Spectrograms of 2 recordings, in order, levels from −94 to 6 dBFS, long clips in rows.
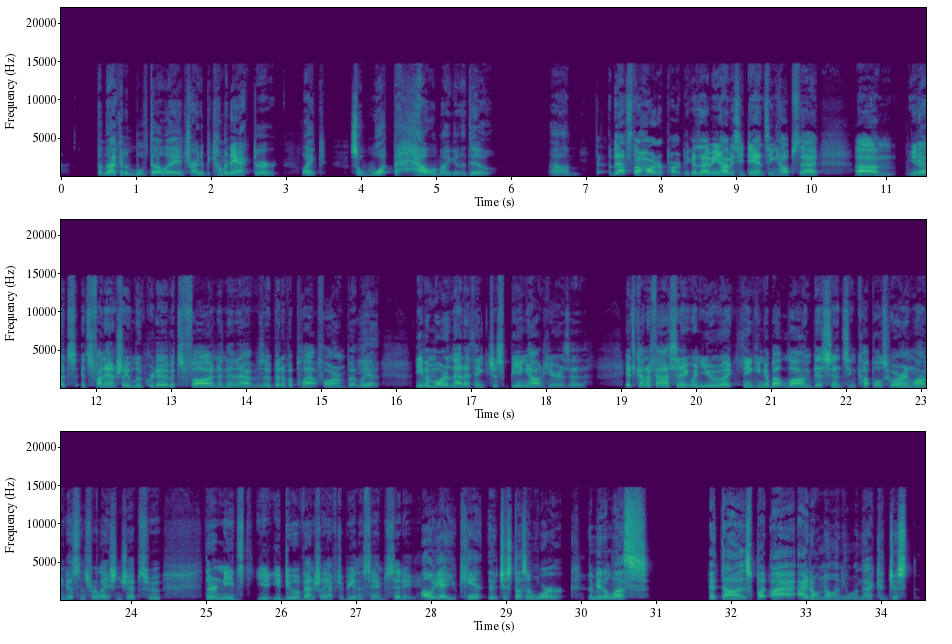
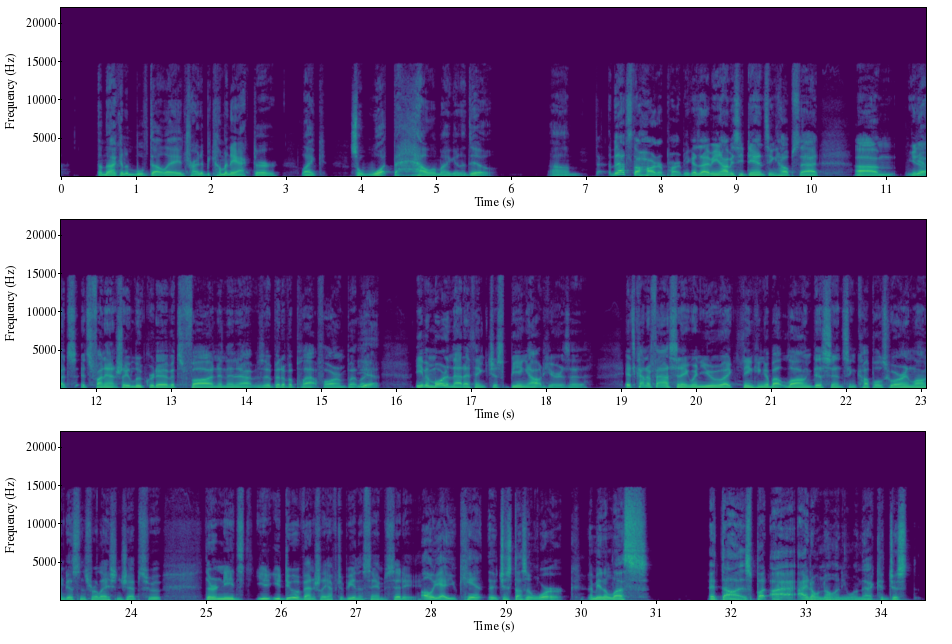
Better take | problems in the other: second | thin; very; fading below 700 Hz

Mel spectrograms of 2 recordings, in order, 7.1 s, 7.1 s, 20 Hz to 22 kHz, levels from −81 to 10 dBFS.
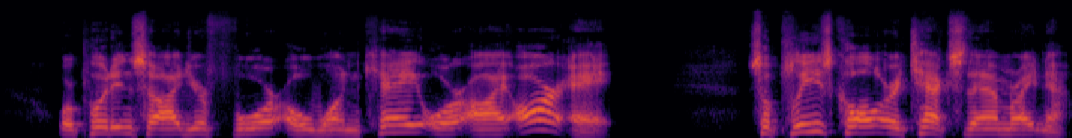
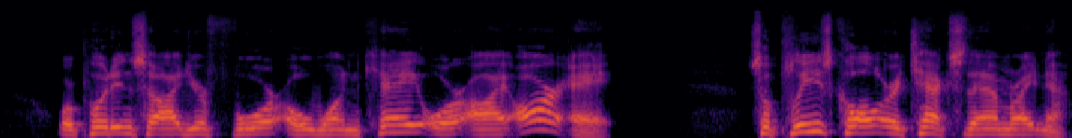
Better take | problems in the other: second | thin; somewhat; fading below 1 kHz

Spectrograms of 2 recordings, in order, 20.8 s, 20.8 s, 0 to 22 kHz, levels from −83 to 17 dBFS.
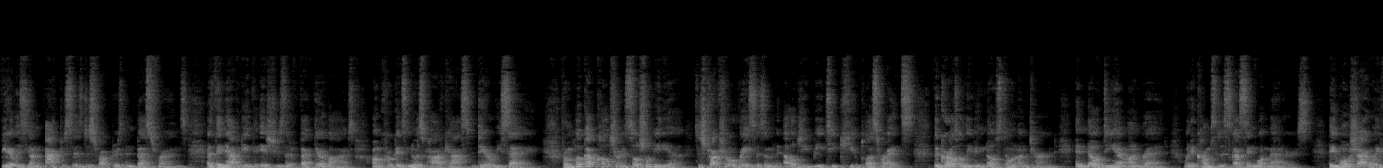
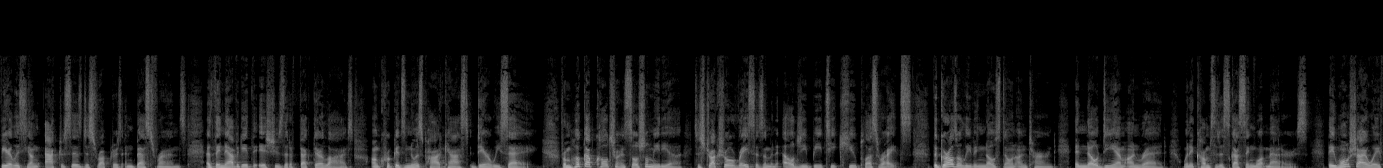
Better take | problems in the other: second | room echo; slight; dies away in 0.4 s // off-mic speech; far

